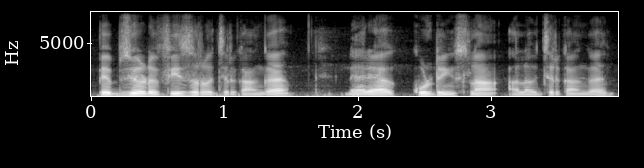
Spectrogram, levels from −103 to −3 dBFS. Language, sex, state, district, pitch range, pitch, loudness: Tamil, male, Tamil Nadu, Namakkal, 120-140 Hz, 130 Hz, -18 LUFS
